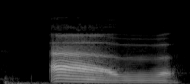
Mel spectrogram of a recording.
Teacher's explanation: I'm not bringing the corners of my lips in at all. I'm keeping the corners of my lips totally neutral and just the bottom lips moving up and touching my teeth.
